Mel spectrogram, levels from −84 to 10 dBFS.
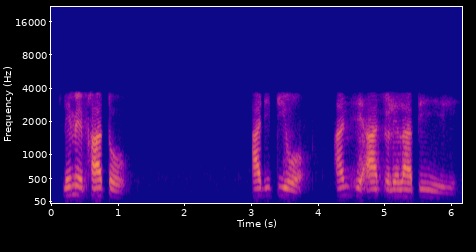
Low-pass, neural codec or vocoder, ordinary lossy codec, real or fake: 3.6 kHz; codec, 16 kHz in and 24 kHz out, 1 kbps, XY-Tokenizer; AAC, 16 kbps; fake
